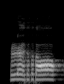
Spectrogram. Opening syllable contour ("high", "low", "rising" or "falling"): high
